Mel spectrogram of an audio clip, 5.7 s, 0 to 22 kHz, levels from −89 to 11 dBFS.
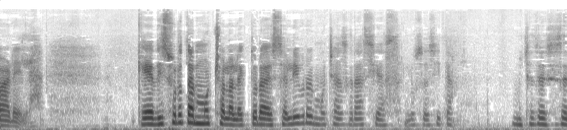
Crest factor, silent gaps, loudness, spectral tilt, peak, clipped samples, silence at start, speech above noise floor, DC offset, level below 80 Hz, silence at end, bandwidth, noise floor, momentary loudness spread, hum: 20 dB; none; -21 LUFS; -4.5 dB/octave; -2 dBFS; under 0.1%; 0 s; 21 dB; under 0.1%; -46 dBFS; 0 s; 16.5 kHz; -42 dBFS; 21 LU; none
